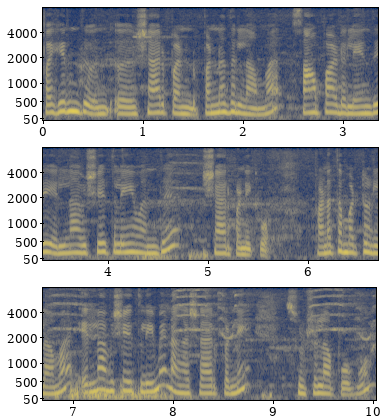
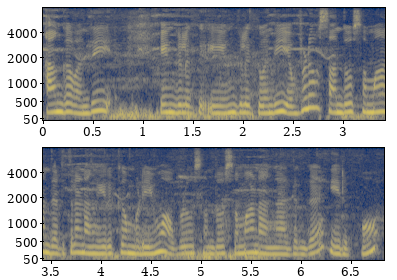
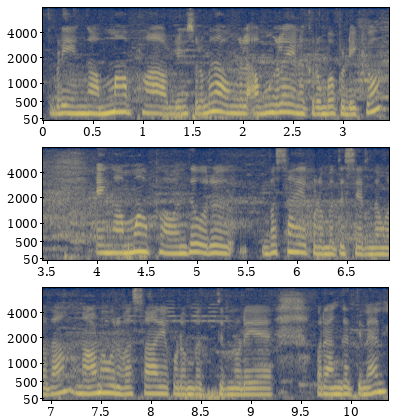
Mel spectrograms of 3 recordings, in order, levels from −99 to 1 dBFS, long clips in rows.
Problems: continuous background conversations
